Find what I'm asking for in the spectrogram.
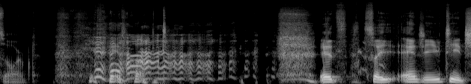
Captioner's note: laugh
